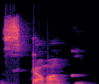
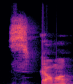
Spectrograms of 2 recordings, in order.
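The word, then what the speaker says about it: stomach: स्टमक, स्टमक को कैसे लिखेंगे, क आ रहा है लास्ट में, सी एच, ये जो लास्ट में सी एच है इसका उच्चारण क्या आ रहा है बेटा, क आ रहा है।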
